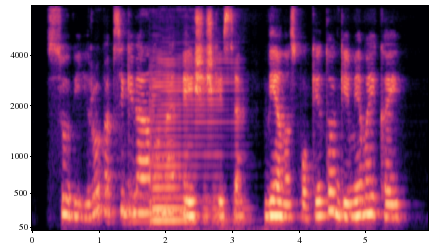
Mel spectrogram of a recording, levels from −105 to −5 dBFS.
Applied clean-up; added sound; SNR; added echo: neural mask model DeepFilterNet 3.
